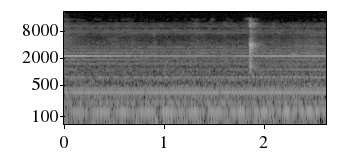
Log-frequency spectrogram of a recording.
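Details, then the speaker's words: Flashforge Adventurer 3 3D printer, about 4 years and 1300 hours of use, starting a small print: quiet steady low motor hum with faint even whir, no knocks or grinding. Normal running. "it sounds like a running which is not bad"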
